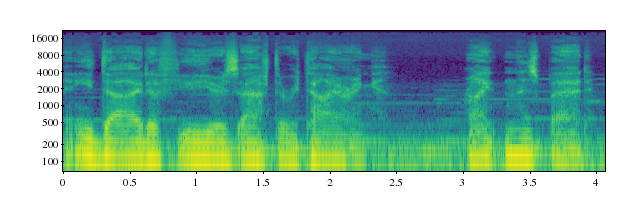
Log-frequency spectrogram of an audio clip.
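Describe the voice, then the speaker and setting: Gravelly, sardonic ex-gang boss. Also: male voice, lowish voice, fairly even intonation, a little slow. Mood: jaded, candid. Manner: teasing, casual, profane. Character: sardonic, laid-back former male gang boss. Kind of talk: English video game cutscene acting. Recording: music under the dialogue.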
